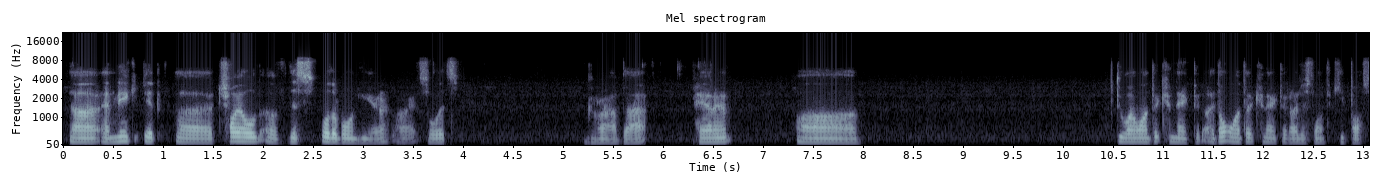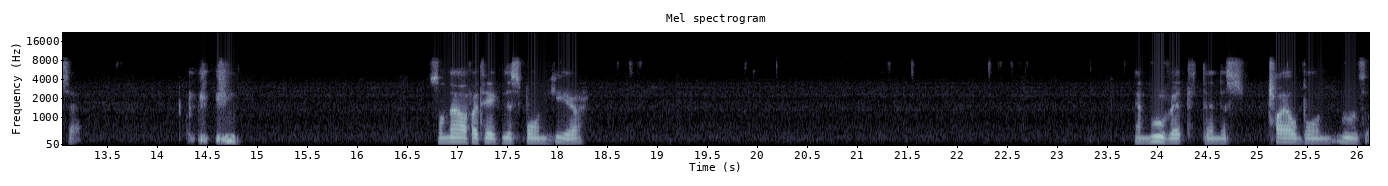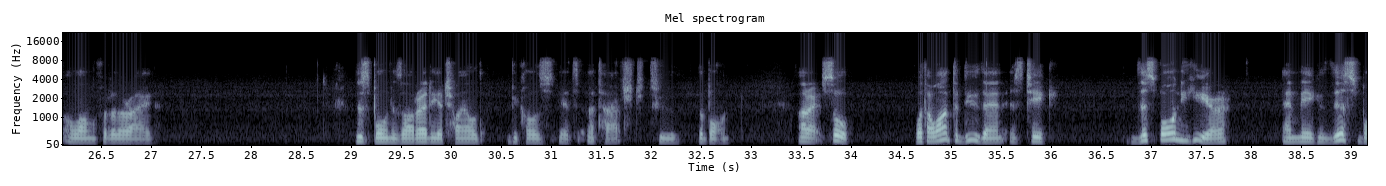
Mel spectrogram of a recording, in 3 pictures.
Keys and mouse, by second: 1.5 shift+click, 3.3 click, 3.7 r, 6.1 super+p, 13.1 click, 14.3 click, 14.7 r, 17.5 click, 18.0 click, 18.7 g, 21.4 Tab, 22.3 g, 24.6 click, 25.3 g, 28.8 click, 29.5 r, 31.6 g.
